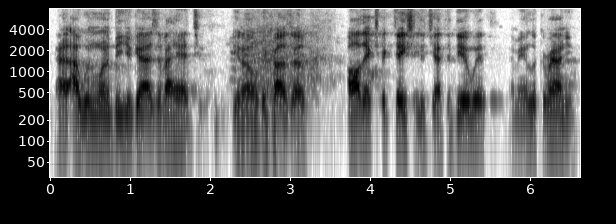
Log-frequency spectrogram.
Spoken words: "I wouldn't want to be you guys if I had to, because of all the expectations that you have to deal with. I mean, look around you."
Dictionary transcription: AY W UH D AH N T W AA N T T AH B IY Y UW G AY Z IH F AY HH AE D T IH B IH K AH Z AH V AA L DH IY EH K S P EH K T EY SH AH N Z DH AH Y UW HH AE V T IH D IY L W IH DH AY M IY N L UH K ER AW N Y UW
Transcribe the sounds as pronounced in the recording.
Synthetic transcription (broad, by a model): AY W UH D N T W AA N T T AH B IY Y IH G AY Z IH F AY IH D T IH B IH K AH Z AH V AA L DH IY EH K S P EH K T EY SH N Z DH AH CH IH HH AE F T IH D IY L W IH DH AY M IY N L UH K ER AW N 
